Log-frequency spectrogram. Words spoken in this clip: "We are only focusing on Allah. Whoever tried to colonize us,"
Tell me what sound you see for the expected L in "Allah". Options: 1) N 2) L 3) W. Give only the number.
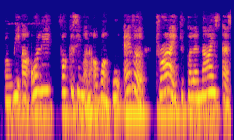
3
